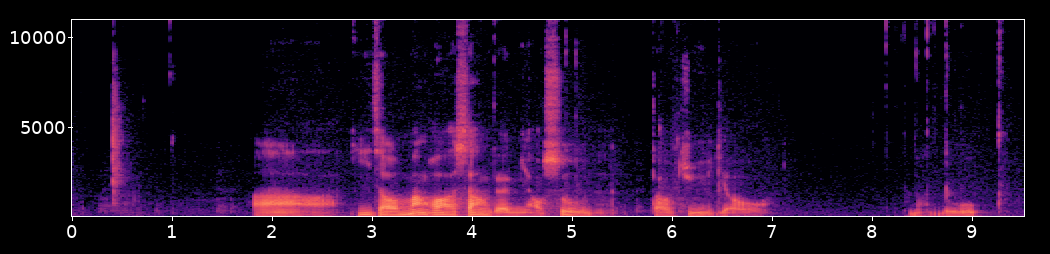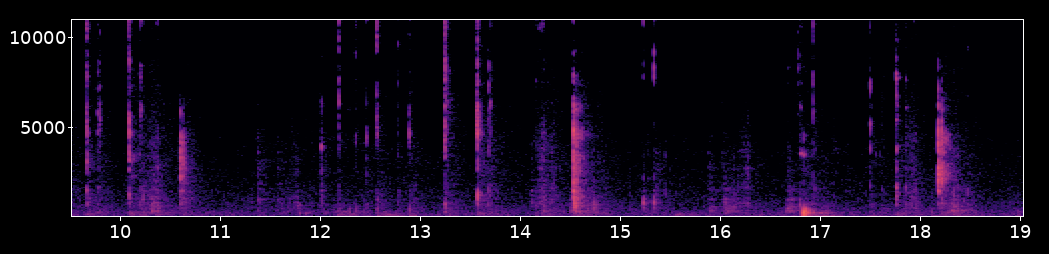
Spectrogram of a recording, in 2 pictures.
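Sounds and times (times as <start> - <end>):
keyboard and mouse clicks: 8.0 - 10.8, 11.4 - 18.5.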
